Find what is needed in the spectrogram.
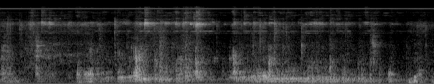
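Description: A pet dog playing with its toy, making irregular knocks and scuffling sounds.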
